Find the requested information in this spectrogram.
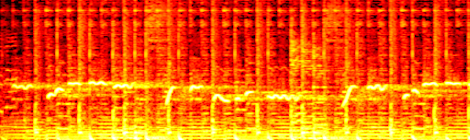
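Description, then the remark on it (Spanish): A whistled melody carries an instrumental tune over a steady rhythmic backing of bass and percussion, the whistling bright, sliding between notes and continuous throughout, with no voices. “A base de silbidos.”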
